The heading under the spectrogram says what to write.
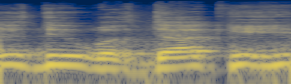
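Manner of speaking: ordinary delivery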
